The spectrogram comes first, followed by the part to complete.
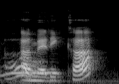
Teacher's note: I think all the R just goes like L.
